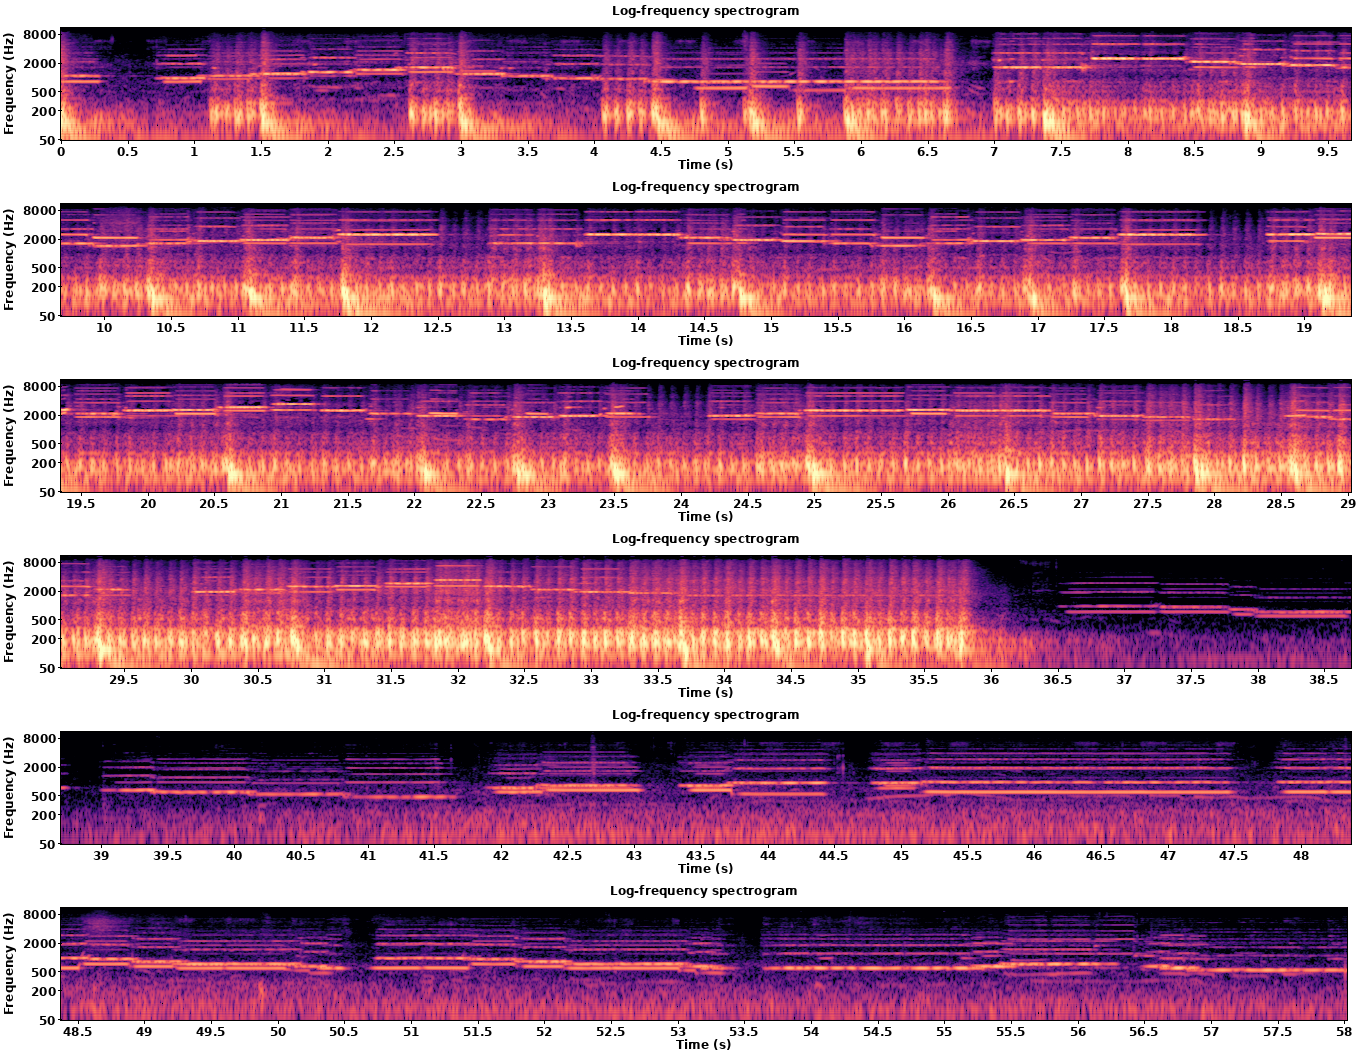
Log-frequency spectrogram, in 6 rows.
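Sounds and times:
snare and bass drum beats: 0.0s - 36.3s
shrill fifes playing melody: 0.0s - 58.0s.

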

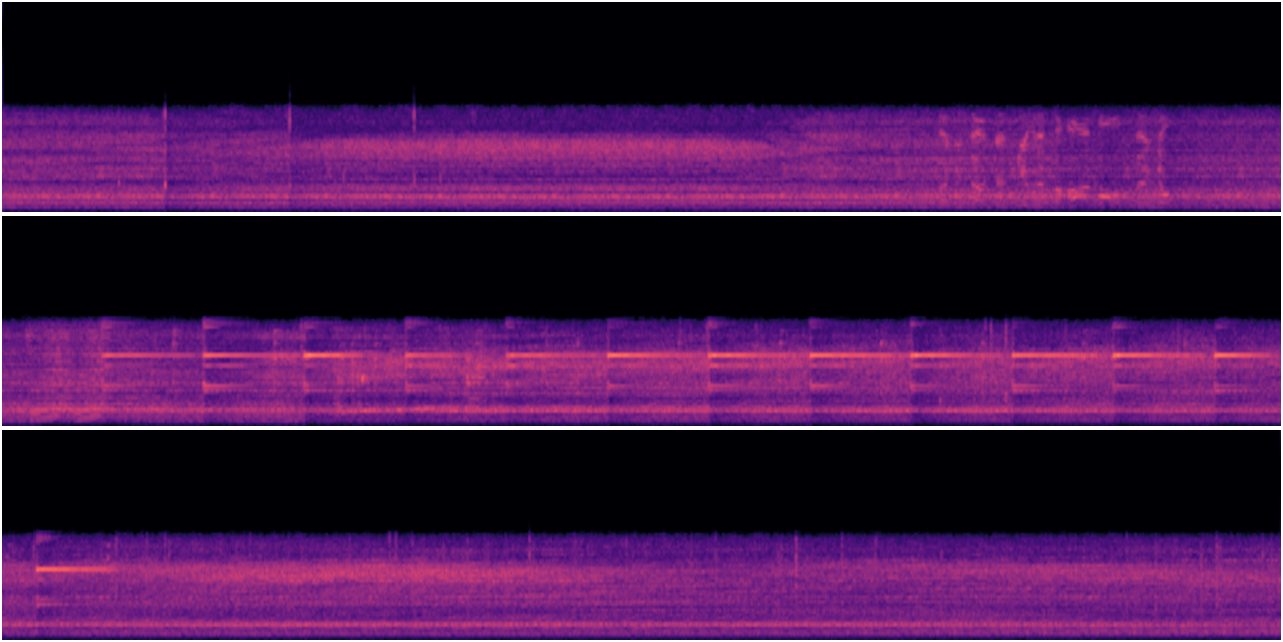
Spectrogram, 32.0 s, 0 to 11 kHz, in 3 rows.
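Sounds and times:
model train rolling on track: 0.0s - 31.9s
model locomotive bell ringing: 11.4s - 22.5s.

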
